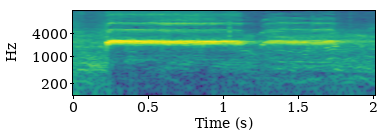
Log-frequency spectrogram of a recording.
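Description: Umpire's whistle at an Australian rules football match, blown twice: a long blast followed by a shorter one.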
